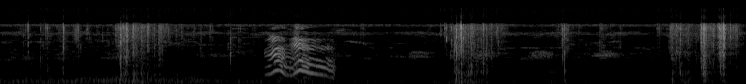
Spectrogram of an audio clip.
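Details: Black francolin, a dakhani teetar, during a fight: one loud, harsh, arched call with stacked overtones in mid-clip, set among scattered clicks, knocks and flapping noises.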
